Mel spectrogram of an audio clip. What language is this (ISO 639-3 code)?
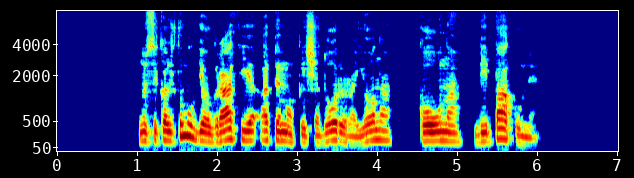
lit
